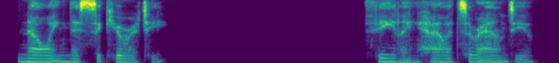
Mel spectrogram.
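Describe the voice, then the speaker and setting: Very deep and low for a woman, her somewhat breathy voice has a dark, mellow, soothing tone, flat monotone intonation, a fairly slow pace and long, frequent pauses. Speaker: meditation guide. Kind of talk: guided meditation. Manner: slow, soothing, soft-spoken.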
